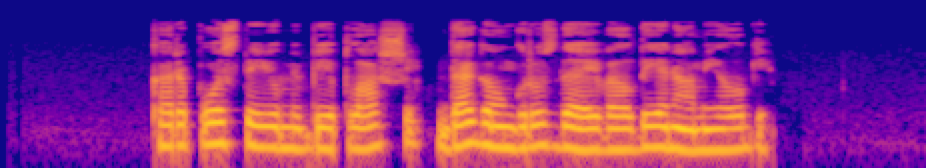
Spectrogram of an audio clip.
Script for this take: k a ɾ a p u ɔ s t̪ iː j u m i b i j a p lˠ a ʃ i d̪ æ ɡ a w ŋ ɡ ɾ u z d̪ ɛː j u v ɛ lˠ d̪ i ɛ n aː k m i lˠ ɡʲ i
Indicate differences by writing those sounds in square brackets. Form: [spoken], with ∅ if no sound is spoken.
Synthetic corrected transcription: k a ɾ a p u ɔ s t̪ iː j u m i b i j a p lˠ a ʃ i d̪ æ ɡ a [u] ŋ ɡ ɾ u z d̪ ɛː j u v ɛ lˠ d̪ i ɛ n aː [∅] m i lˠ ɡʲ i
